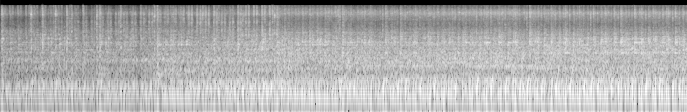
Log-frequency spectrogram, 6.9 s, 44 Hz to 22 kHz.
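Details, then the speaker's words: Craftsman DLT3000 lawn tractor single-cylinder engine after ethanol fuel damage, with backfire prevention solenoid, main jet, fuel lines and tank grommet replaced: settles into a steady, even chug with no misses, smoking a bit from water and oil in the exhaust. "it the most craftsman runs doesn't run too bad is smoking there a bit some water and oil gotten exhaust and headed up on its side"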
